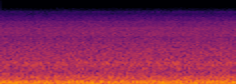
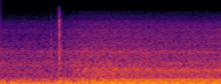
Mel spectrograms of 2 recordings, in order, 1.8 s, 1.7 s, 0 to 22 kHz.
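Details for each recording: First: VW Gol G8 cabin AC blower fan after cleaning dirt from fan, washing housing and lubricating gears: steady even whoosh, no rattle or vibration; at higher speeds a slight vibration and louder noise remain. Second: VW Gol G8 air-conditioning blower fan, before cleaning: steady low hum at speed 3, with a throbbing vibration and louder noise at speed 4; blower fan imbalance vibration. Cleaning the fan wheel and lubricating the gears cured it.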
